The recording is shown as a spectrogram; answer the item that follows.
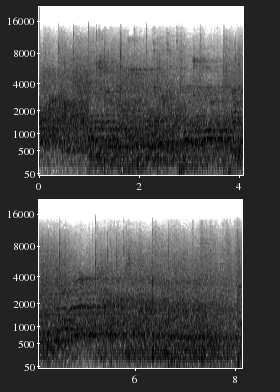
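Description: Indoor five-a-side football in play: several voices shouting over one another, with scattered sharp knocks of the ball being kicked and bouncing on a hard floor.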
